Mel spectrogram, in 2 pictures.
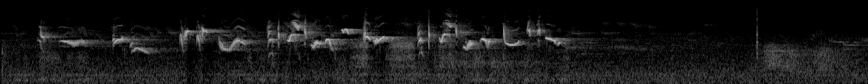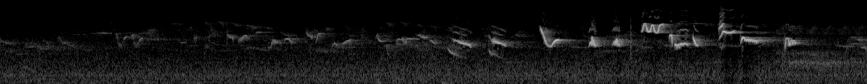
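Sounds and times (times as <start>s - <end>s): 
Eurasian blackcap singing: 0.4s - 6.5s, 9.2s - 16.7s.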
